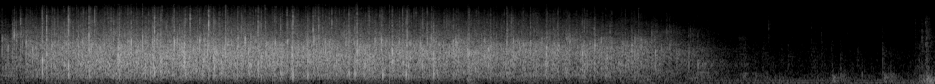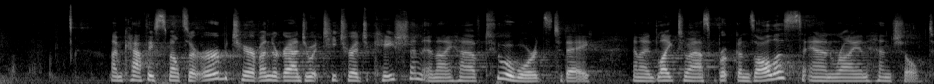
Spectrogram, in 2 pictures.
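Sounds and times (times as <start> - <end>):
audience applause: 0.0 - 7.4
faint knock: 7.0 - 10.4
speech: 10.5 - 18.6.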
